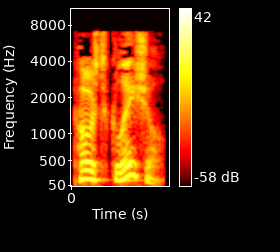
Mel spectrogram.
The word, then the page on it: postglacial: British English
